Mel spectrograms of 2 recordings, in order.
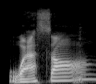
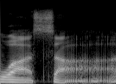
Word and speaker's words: Wausau: You can help me with this pronunciation, Flex. Wausau, Wisconsin?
